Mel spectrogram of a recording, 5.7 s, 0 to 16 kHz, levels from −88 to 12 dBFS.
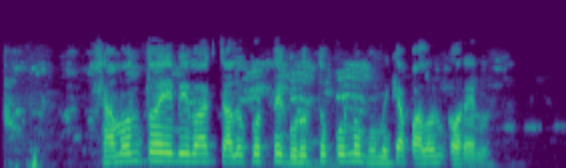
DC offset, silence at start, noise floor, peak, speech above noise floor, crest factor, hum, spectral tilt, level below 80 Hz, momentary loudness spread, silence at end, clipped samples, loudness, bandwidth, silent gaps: under 0.1%; 0.05 s; -53 dBFS; -2 dBFS; 37 dB; 16 dB; none; -7.5 dB/octave; -48 dBFS; 15 LU; 0.8 s; under 0.1%; -16 LUFS; 6.4 kHz; none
